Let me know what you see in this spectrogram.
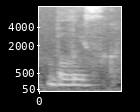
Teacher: А у слові блиск наголос падає на звук и І ми його чітко чуємо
